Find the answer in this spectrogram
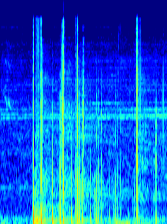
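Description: A rapid, irregular string of loud, sharp cracks and pops that starts about half a second in and keeps going.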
